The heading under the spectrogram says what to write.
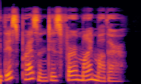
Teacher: they drop the structure words down to their weak form, replacing their clear vowels with the most common lazy sound in the English language, the schwa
